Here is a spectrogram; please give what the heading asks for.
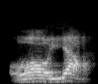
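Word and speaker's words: לוי: And you pronounce Levi in the Hebrew, Loya, Loya, right?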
